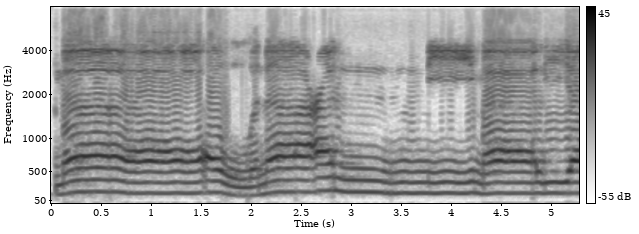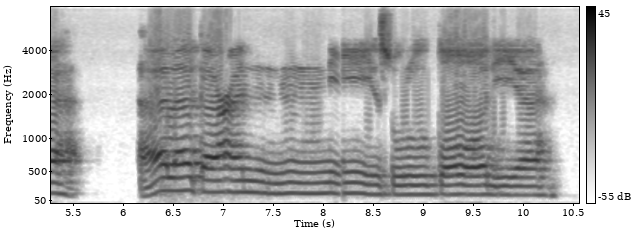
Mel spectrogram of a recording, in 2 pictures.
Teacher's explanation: Disaktah itu kalau sakta kan berhenti sejenak tanpa mengambil napas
